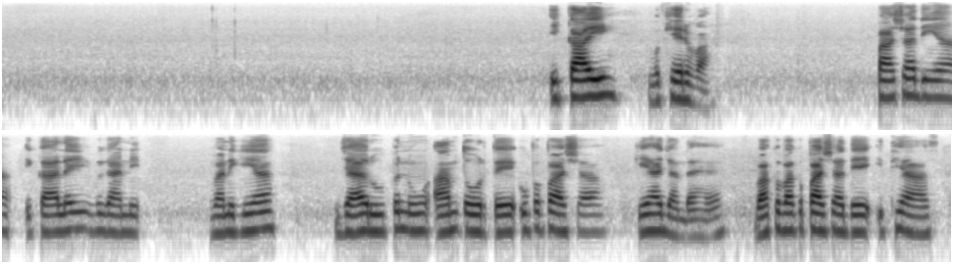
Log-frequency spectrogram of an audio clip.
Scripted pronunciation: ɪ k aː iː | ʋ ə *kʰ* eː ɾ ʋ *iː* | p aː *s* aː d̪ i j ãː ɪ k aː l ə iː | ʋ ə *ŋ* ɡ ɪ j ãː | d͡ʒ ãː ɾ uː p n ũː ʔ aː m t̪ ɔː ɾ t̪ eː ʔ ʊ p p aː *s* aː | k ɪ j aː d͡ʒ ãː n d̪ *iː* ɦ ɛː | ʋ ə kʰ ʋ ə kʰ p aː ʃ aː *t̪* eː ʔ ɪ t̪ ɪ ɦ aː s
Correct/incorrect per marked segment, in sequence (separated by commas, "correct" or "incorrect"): correct, incorrect, incorrect, incorrect, incorrect, incorrect, incorrect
